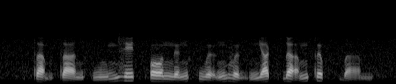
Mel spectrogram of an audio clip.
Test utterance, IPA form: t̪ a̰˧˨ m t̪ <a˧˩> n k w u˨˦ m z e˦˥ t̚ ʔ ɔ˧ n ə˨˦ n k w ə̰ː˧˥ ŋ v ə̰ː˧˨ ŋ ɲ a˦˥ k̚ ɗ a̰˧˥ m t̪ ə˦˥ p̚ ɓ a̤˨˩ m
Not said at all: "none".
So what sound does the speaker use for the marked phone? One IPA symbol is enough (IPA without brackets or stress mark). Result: a˧˩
